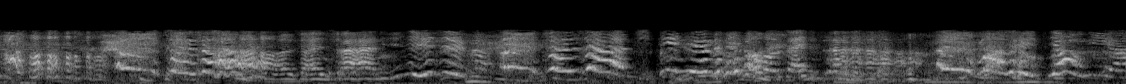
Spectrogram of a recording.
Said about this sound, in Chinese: 珊珊的房里传来了一阵阵的哭声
